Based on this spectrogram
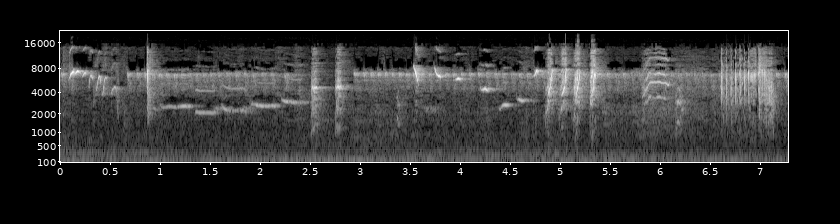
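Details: Lively Bali brown-chested jungle flycatcher, recorded among other bird sounds. Clear falling and rising whistled notes in a loose phrase give way to bursts of dense chips. A constant thin high tone runs underneath.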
